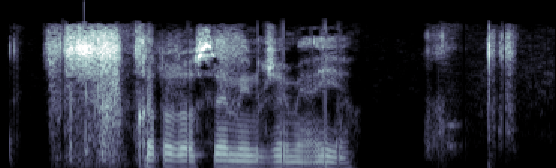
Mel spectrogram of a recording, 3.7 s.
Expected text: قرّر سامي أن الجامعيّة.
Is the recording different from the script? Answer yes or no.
no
